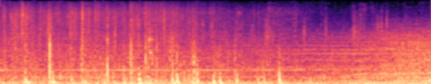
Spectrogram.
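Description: Horse hooves clopping on hard, dry ground in a string of irregular steps, over a low sustained music drone.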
